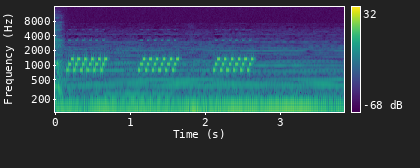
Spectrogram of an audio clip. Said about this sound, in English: The ringing of your office phone cuts through your concentration and startles you.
